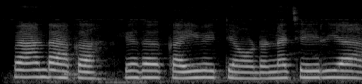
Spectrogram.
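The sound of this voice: Extremely high-pitched for a woman, this female-sounding cartoonish character voice moves at a very slow pace with monotone, flat intonation.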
